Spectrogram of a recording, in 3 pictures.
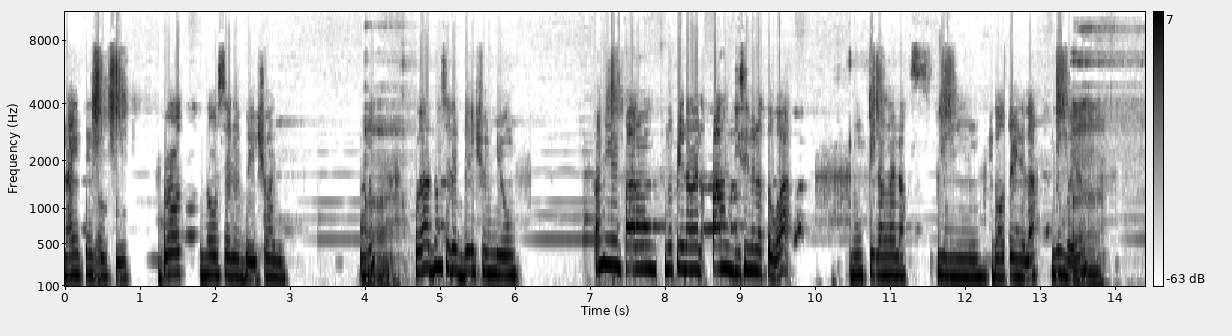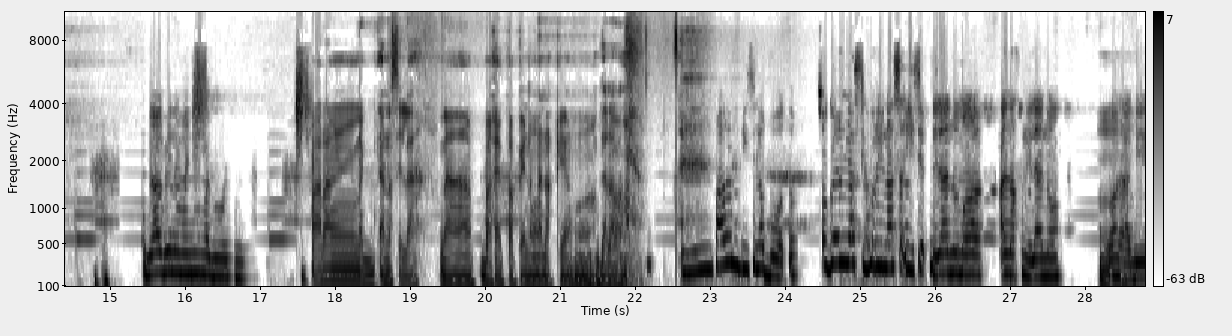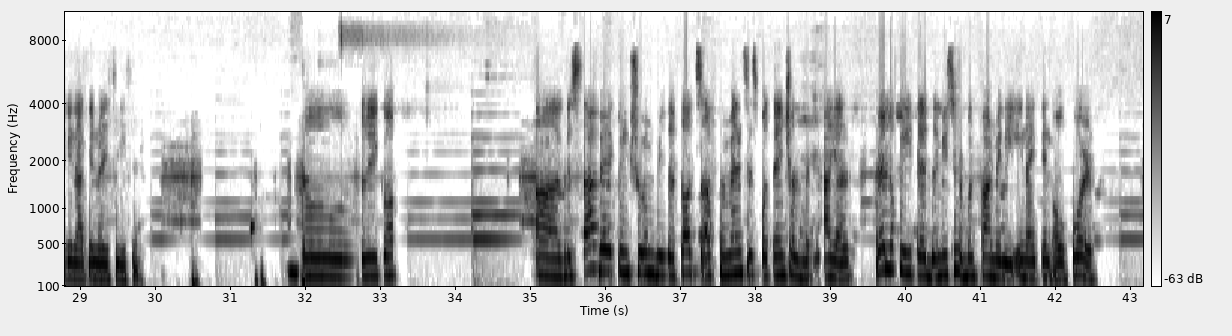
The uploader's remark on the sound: sorry if yugn audio medyo di maganda dahil we just recorded remotely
